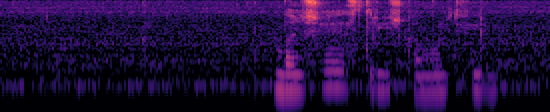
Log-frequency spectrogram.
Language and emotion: Russian, neutral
